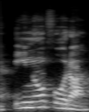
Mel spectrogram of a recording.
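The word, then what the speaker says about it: Ctenophora: टीनोफोरा। क्या होता है? टीनोफोरा। तो यहां पे सी क्या है? साइलेंट है। क्या आएगा? साइलेंट है।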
